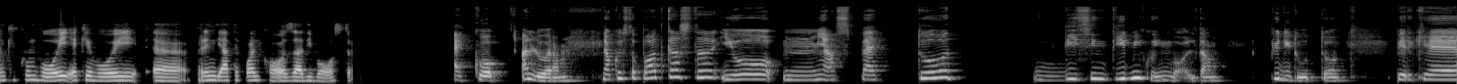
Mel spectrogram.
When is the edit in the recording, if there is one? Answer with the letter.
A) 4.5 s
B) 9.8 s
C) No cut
A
